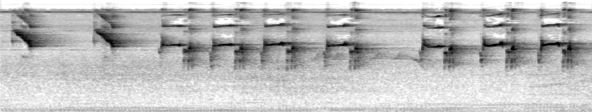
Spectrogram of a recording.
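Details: Young wild long-tailed shrike singing as a lure for caged birds; two downward-sweeping high notes, then a steady run of buzzy clipped phrases repeated nearly twice a second.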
